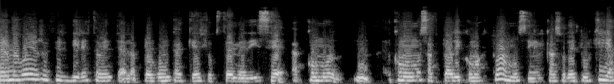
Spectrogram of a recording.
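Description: Very fast in pace, a woman speaks in a dark, mellow tone with ordinary pitch variation. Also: fairly low pitch for a woman. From Bolivia. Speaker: deputy foreign minister. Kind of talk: interview. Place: office. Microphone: video call.

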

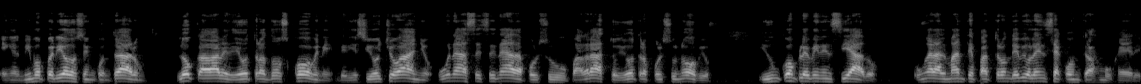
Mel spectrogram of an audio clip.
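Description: Fairly high in pitch, a man talks at a fairly quick pace with ordinary pitch variation. His loudness swings widely, and the sound is dry with no echo. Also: quiet background. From Dominican Republic. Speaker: YouTube news commentator. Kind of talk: news reading with commentary. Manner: halting. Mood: concerned, serious. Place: garden. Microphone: phone near.

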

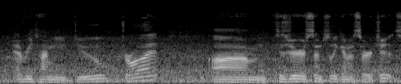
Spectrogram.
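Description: Loud background noise runs throughout. The sound is dry, with no echo. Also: man. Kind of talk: casual deck explanation. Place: hall. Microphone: phone near.

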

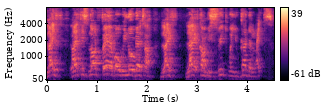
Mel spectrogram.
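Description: A raised, projected male voice, high in pitch, with fairly even intonation and audible room echo. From Nigeria. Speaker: spoken word artist. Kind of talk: spoken word performance. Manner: rhythmic. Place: home room. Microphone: camera far.

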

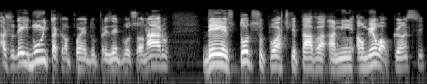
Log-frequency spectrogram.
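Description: A man speaks at a moderate pace with lively intonation. The sound is dry with no echo, and the background is quiet. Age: 60s. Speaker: businessman; interviewee. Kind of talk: interview. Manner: halting. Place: home room. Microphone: video call.

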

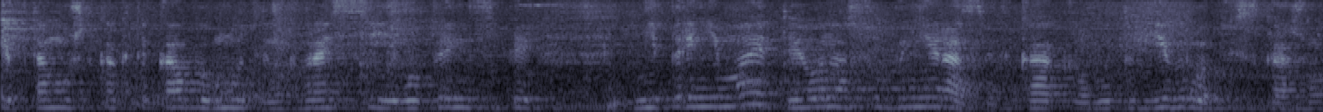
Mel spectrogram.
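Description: A woman keeps a moderate pace while loud background noise plays underneath. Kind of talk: testimonial interview answer. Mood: warm, grateful. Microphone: camera far.

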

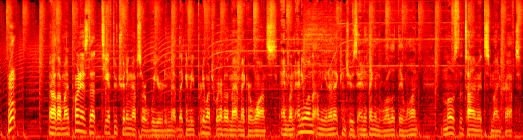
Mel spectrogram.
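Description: Talking at a very fast pace over background music, a man uses a very deep, low voice with lively intonation. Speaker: gaming video creator. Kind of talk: video essay narration.

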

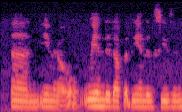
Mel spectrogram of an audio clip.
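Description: A soft-spoken woman talks at a fairly quick pace. Her very deep, low pitch stays monotone and flat. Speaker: video blogger; vlogger. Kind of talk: casual vlog monologue. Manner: hesitant, many fillers. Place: home room. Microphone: webcam.

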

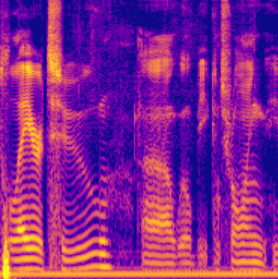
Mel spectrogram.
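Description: A man with a very deep, low pitch, a bright, sharp tone and vocal fry, in a dry sound with no echo. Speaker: game demo host. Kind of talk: rules explanation.

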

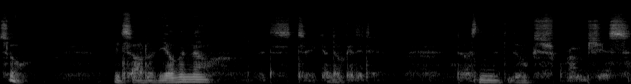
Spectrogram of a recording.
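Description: Soft-spoken and at a fairly slow pace, the voice comes with long, frequent pauses over light background noise. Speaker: home cook. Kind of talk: soft-spoken cooking video. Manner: rambling, casual. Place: kitchen.

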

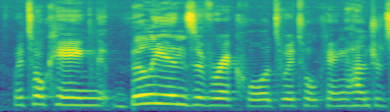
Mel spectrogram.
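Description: Speaking in a New Zealand accent, a woman has a fairly high pitch, a dark, mellow tone and fairly even intonation. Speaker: conference speaker. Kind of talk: conference talk. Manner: fast. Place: hall.

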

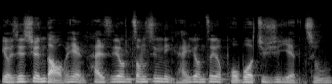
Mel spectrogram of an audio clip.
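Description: In an ordinary speaking voice, a man talks at a fairly quick pace with medium pitch and ordinary pitch variation over a quiet background. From Taiwan. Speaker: podcast host. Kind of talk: casual chat. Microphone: studio mic.

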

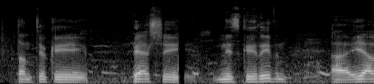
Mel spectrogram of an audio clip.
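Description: Through noticeable background noise, a man's medium-pitched voice comes at a fairly slow pace. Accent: Dutch. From Netherlands, Amsterdam. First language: Dutch (speaking Ukrainian). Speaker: foreign resident interviewee. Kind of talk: interview.

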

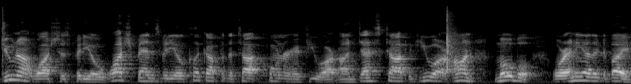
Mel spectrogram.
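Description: A man speaks at a fairly quick pace, his pitch varying in an ordinary way, with light background noise behind. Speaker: vlogger. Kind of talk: casual vlog chat. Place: workshop.

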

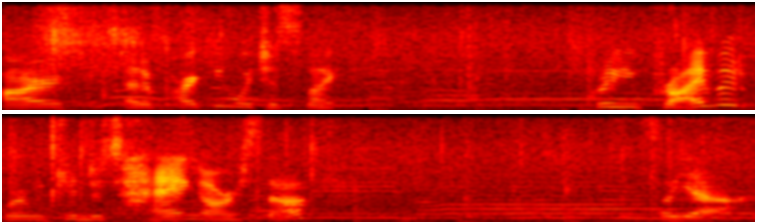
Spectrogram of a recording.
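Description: Clear music plays behind a dry voice with no echo, delivered at a fairly slow pace. Long pauses come often, and the pitch varies in an ordinary way. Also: woman. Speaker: vlogger. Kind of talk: casual vlog chat. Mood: cheerful, laughing. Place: car. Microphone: camera far.

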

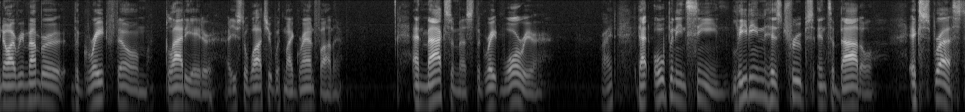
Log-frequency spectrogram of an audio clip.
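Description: Ordinary pitch variation, big swings in loudness, and dry sound with no echo. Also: man. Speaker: priest. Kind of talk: sermon. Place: church. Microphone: headset.

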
